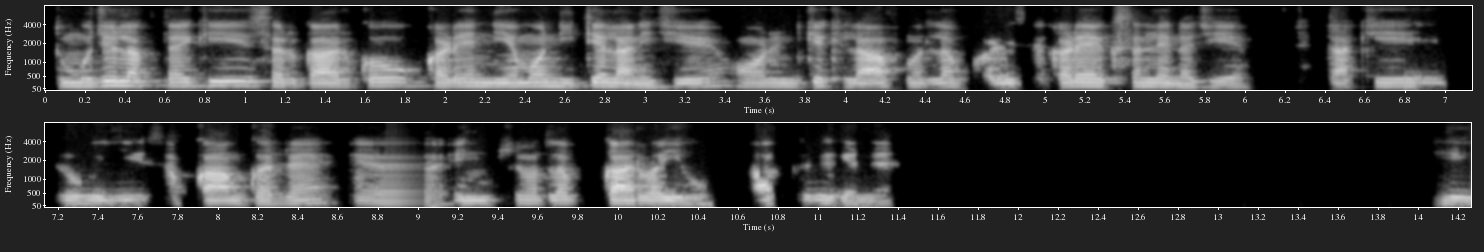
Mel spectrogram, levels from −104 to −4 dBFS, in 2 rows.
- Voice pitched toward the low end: Yes, low, 130 Hz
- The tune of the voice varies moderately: No, narrow, 1.8 semitones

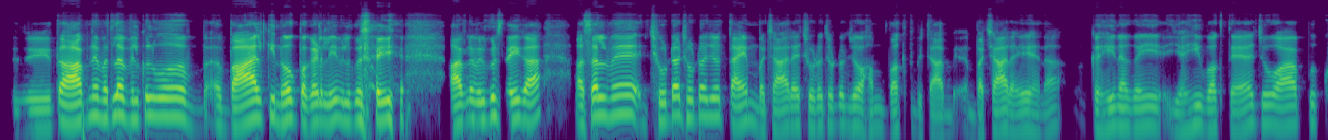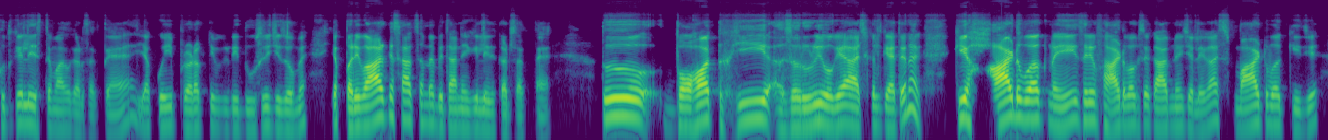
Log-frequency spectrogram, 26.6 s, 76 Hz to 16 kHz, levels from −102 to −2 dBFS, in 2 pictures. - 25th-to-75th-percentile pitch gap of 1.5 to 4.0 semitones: No, average, 4.9 semitones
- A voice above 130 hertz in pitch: Yes, medium, 140 Hz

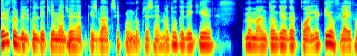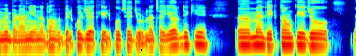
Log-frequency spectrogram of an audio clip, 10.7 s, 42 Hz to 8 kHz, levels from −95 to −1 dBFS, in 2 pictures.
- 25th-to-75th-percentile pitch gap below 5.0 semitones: Yes, average, 2.7 semitones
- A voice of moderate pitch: No, low, 110 Hz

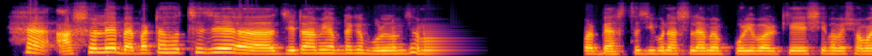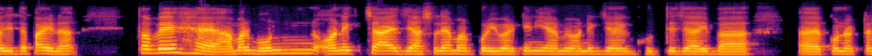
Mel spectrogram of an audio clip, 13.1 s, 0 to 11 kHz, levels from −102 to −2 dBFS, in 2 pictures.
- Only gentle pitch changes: Yes, narrow, 1.8 semitones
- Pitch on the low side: No, medium, 170 Hz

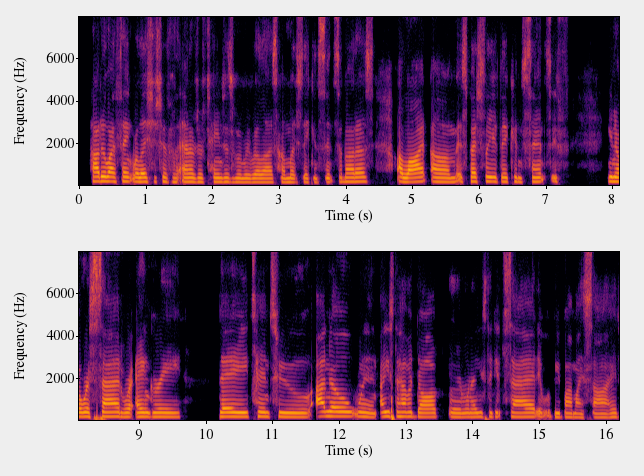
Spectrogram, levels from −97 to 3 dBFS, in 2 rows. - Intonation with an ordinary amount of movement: No, narrow, 1.5 semitones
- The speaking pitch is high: Yes, high, 195 Hz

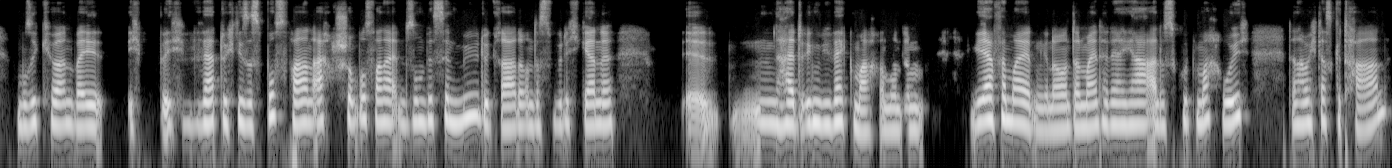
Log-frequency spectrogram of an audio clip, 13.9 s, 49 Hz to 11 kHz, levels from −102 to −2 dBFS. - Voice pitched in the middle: No, high, 200 Hz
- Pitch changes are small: Yes, narrow, 2.1 semitones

